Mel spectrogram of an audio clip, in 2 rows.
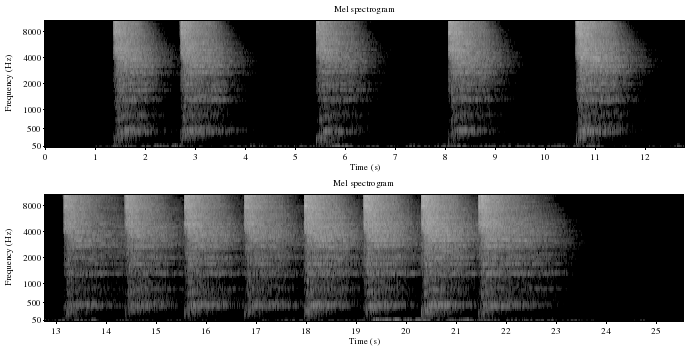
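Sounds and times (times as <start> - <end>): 
percussion: 1.4 - 3.9, 5.4 - 6.6, 10.6 - 11.8, 13.2 - 23.2.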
